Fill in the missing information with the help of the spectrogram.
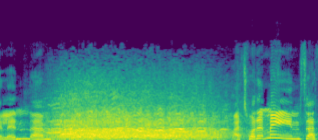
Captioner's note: audience laughing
